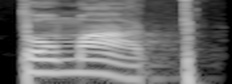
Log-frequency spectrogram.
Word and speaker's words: tomate: Next one is tomate. T is pronounced like t, like taraju, like talwar in Hindi.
